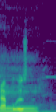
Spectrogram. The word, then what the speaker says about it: Appaloosa: Appeloso. Appeloso? Is that how you say it? A-P-P-A. Appaloosa.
